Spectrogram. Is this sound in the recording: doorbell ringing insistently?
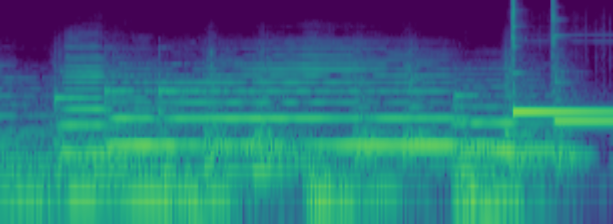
yes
